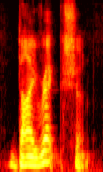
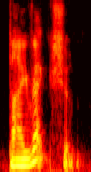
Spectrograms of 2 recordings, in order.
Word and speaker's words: direction: Is the word direction pronounced two ways? I've only really heard direction. Direction. Although you might hear some people say direction. So it is very similar to neither and neither.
